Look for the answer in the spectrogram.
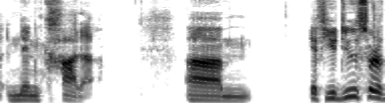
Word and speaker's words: Nincada: But that gets stronger when you introduce, that theory gets stronger when you introduce a little Pokemon called Cincada. Am I saying that right? Nincada. So let me say that again.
